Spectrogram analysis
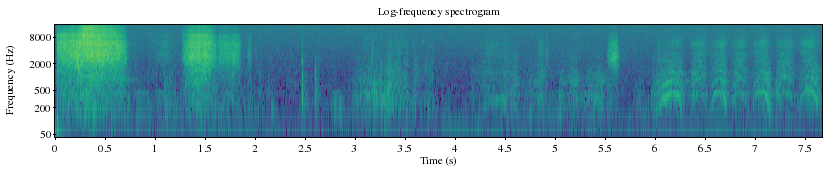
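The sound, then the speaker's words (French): A clothing zipper is slid open in a few harsh rasping strokes, the loudest near the start, followed by softer rubbing and rustling. “Voilà, j'ai fait glisser la fermeture à glissière.”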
